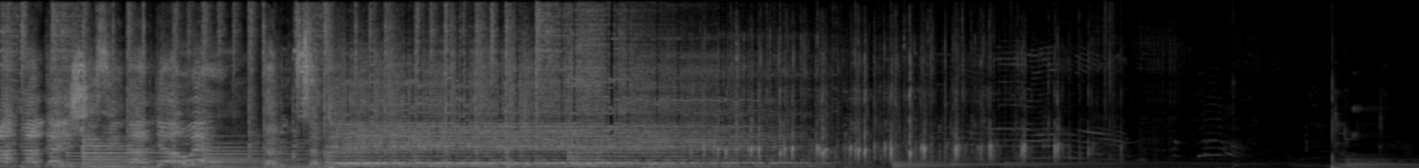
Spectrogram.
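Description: Gospel choir singing with instrumental accompaniment, ending the song on a long held chord that fades away over several seconds. A sharp click comes near the end, followed by a quiet sustained chord.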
